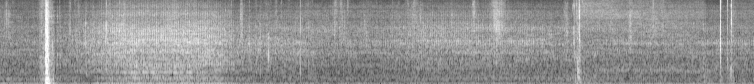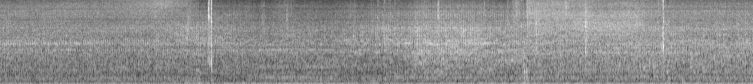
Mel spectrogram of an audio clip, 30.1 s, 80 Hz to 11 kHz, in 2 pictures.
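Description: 2006 Kia Sportage's four-cylinder CRDi diesel idling steadily, with one sharp knock about a second in and a few light clicks later.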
